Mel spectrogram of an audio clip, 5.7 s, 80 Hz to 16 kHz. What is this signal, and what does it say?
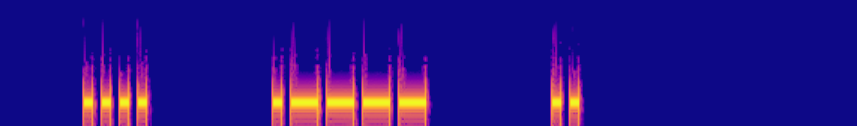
Morse code, heard as a keyed tone, about 20 wpm, spaced as for 8 wpm, 700 Hz. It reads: H1I
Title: 178 Lesson 29e - Slash - Three Characters 20wpm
